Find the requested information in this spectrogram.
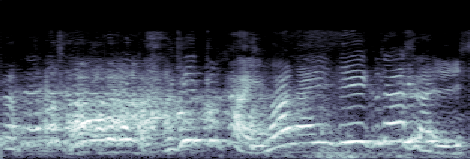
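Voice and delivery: high, drawn-out plea; high-pitched protest. Acted. Partner objecting to the bald jibe, high protest.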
